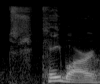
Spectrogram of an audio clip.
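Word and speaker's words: Chebar: sitting down by the river Kabar is how you spell it, pronounce it, but they're there.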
